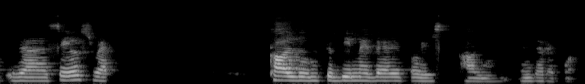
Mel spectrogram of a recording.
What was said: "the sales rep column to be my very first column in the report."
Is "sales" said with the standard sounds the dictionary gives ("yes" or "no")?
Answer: no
